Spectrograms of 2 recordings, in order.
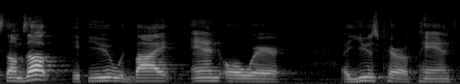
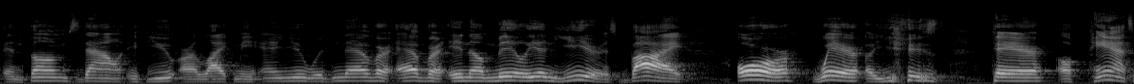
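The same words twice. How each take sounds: First: Said in the usual way. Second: Slow, louder, laughing disgust; never ever in a million years, said with a laugh; disgusted emphasis. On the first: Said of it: "pop quiz". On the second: Real, not acted. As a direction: spell out how gross it is, slowly and louder. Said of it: "because that is just nasty".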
